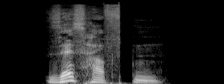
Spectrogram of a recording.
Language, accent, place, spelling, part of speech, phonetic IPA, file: German, Germany, Berlin, sesshaften, adjective, [ˈzɛshaftn̩], De-sesshaften.ogg
- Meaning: inflection of sesshaft: 1. strong genitive masculine/neuter singular 2. weak/mixed genitive/dative all-gender singular 3. strong/weak/mixed accusative masculine singular 4. strong dative plural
